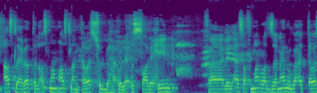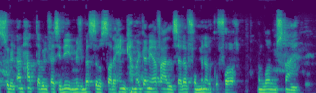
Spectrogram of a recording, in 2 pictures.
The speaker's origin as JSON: {"language": "Arabic", "country": "Egypt", "said": "إحنا كمصريين عارفين اللهجة دي."}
